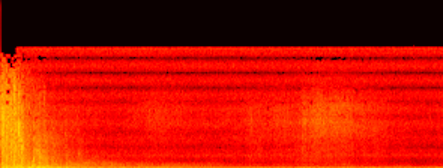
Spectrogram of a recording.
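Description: Wind blows softly under an open parachute.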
